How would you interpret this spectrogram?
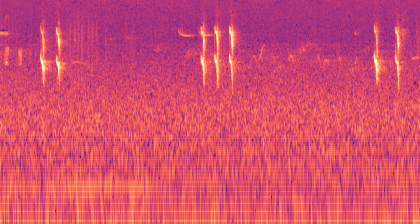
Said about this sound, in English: That was him chittering back up to the low branch of a tree.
